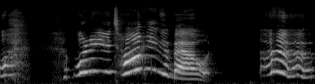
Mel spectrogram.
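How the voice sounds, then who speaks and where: A put-on character voice, squeaky and extremely high in pitch, at a fairly slow pace. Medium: audio drama.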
